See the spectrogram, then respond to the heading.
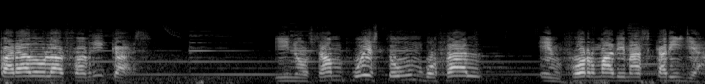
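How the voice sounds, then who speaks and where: Through noticeable background noise, a man projects a raised, high-pitched voice at a very slow pace. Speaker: town crier. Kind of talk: rhymed festival proclamation.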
